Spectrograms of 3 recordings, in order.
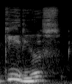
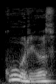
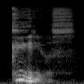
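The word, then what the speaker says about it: κύριος: Y se pronuncia Kyrios y no Curios porque parece una U. Hay gente que le dice Curios, otro le dice Kyrios, pero la pronunciación más cercana al original sería como Kyrios. Kyrios.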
